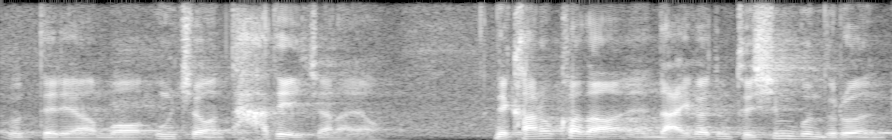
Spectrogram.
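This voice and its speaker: Korean pastor preaching in an echoey hall. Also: male voice, lowish voice, darkish tone. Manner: storytelling with many fillers and restarts. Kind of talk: sermon. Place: church sanctuary. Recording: echoey church hall with faint noise.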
